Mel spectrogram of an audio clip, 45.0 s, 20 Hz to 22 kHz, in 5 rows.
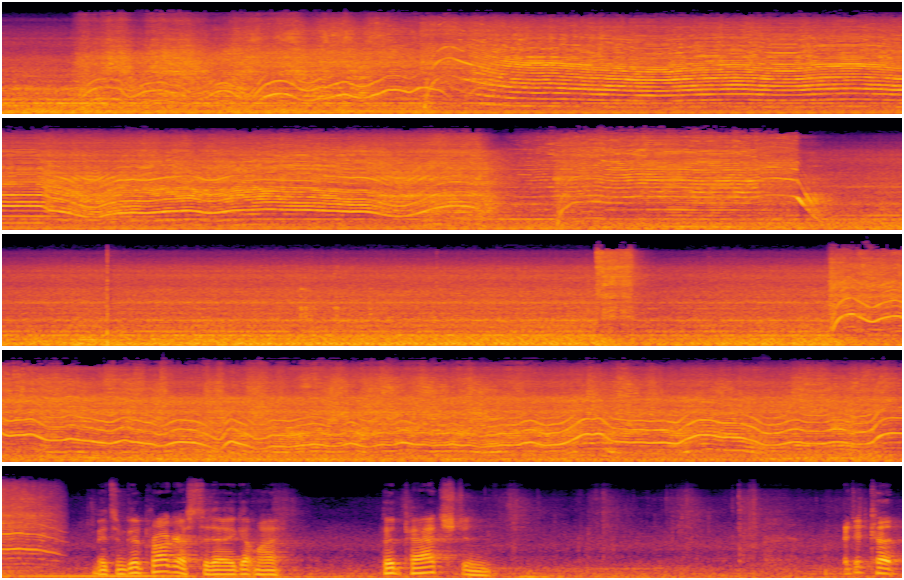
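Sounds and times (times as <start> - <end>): power tool whining: 0.7 - 17.3, 26.2 - 36.7.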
